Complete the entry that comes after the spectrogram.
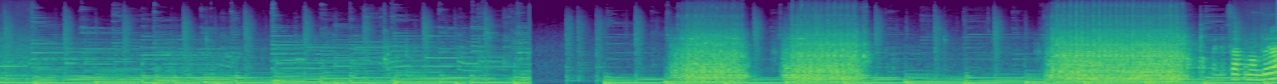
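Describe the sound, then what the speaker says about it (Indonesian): An overlock sewing machine stitches a garment sleeve with a fast, loud, steady mechanical whirring, running in bursts with one brief stop near the middle, under continuous talk. "setelah dijahit kayak gini baru tinggal kita obras."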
